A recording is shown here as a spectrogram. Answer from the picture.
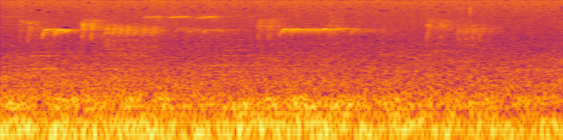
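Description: Birds chirping a few times in short high calls over a steady low background rumble.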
